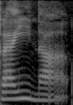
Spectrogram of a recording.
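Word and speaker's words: Raina: she pronounces it the Rena with the stress on the E Rena she goes to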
